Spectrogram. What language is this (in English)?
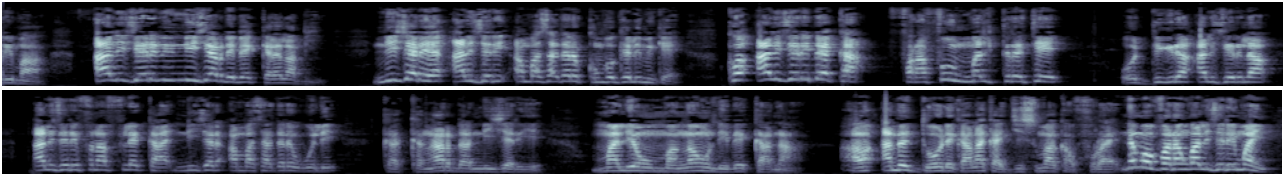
French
